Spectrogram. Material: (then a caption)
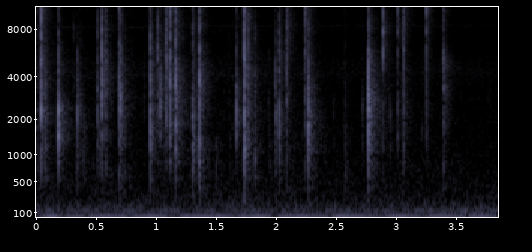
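Plastic film. A small bath sponge in a clear plastic wrapper is held and crinkled with both hands and long nails. About fifteen sharp, bright crackles and crinkles come in quick, uneven bursts, each dying away almost instantly, over a faint steady low hum.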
